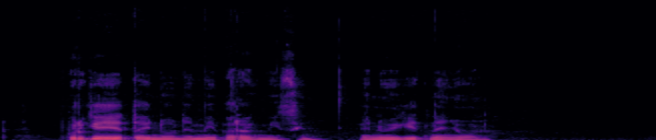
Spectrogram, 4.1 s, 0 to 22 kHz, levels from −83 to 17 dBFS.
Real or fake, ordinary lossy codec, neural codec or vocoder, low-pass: real; none; none; none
